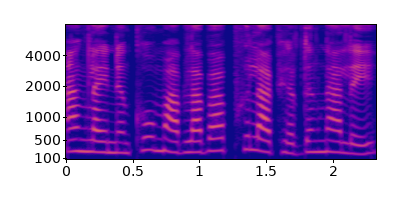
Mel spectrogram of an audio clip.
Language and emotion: Bodo, neutral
